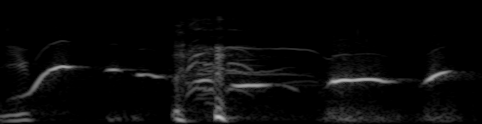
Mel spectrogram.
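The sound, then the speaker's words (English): A cartoon character whistles a short, bouncy tune while walking jauntily: clear sliding and held whistled notes around a steady mid-high pitch, with light shuffling and background noise beneath, no talking. “It's just because nothing happens beyond him with whistling this, and walking.”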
